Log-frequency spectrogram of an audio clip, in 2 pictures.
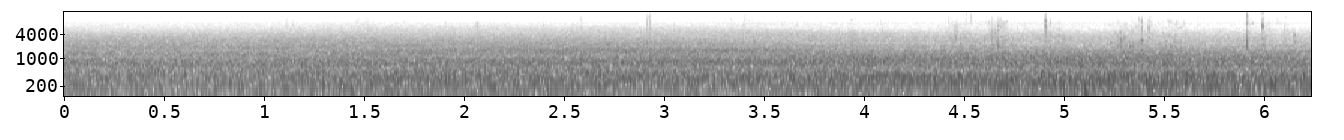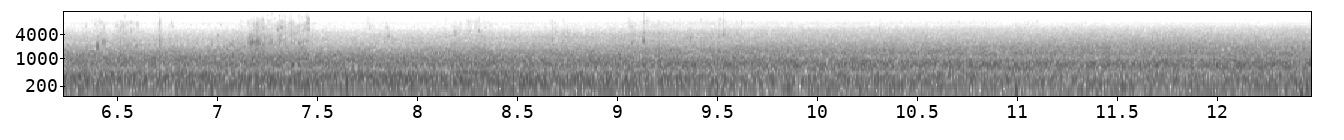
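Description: Steady wash of sea surf breaking on a shallow sandy beach. A few faint splashes come around the middle, from wading in the shallow water.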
